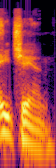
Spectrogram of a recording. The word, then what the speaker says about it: Etienne: Travis Etienne who's now whose real name is Travis Etienne Junior Junior. He's Creole. He's Haitian. So, that's why He's Haitian. That's why it's That's why it's Etienne. Etienne.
